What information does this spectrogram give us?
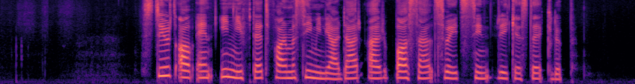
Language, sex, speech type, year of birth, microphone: Norwegian, female, read, 1983, Shure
